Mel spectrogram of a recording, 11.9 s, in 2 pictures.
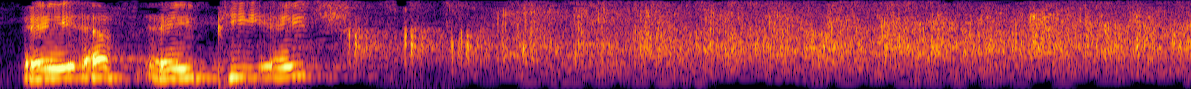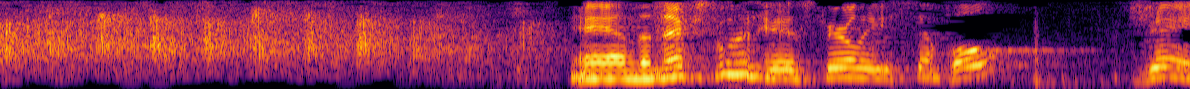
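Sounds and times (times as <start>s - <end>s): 
speech: 0.1s - 1.9s, 8.8s - 11.9s
crowd clapping: 1.4s - 9.8s.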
